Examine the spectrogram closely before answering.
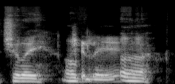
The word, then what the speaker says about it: Chile: So they get into Chile. Chile. Yeah, that's how you pronounce it.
